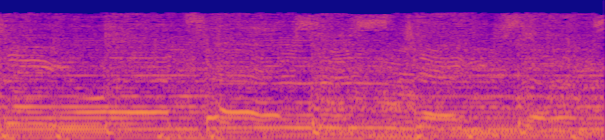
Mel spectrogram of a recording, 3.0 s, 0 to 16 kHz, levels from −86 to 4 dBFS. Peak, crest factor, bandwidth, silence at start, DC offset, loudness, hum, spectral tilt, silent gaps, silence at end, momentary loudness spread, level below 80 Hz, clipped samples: -12 dBFS; 10 dB; 11.5 kHz; 0 s; under 0.1%; -23 LUFS; none; -3.5 dB/octave; none; 0 s; 1 LU; -38 dBFS; under 0.1%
